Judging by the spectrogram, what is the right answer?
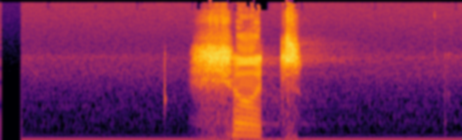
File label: kaqchikel; witch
